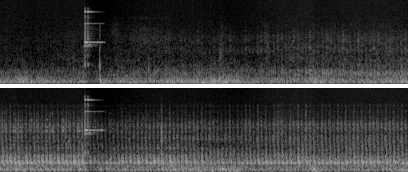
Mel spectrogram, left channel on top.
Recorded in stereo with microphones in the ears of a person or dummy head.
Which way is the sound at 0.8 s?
5° right (ahead or behind).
